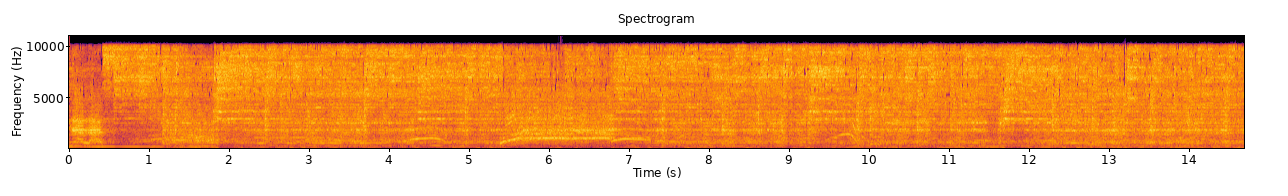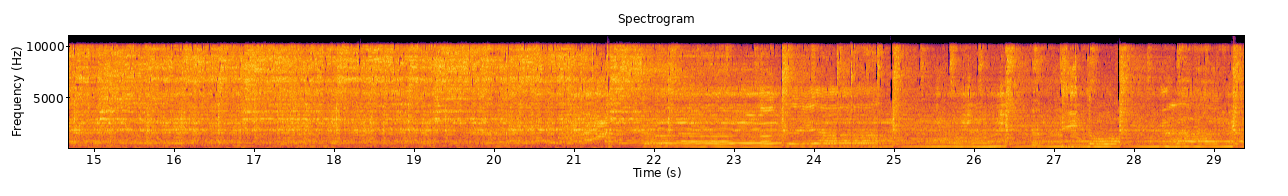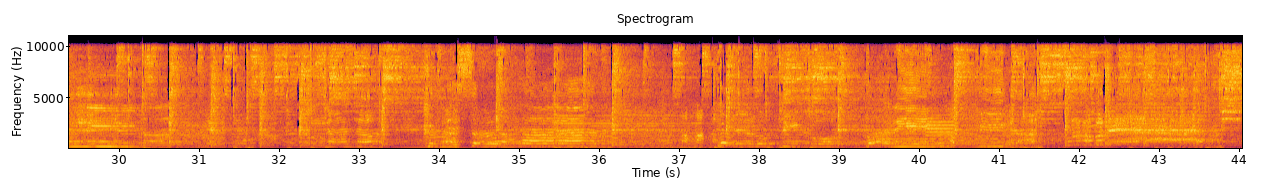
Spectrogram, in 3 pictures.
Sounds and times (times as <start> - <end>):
Music: 0.0 - 44.0.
